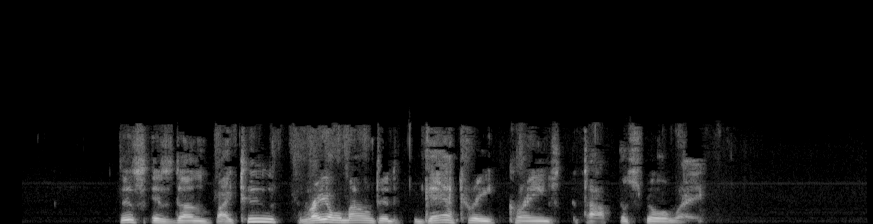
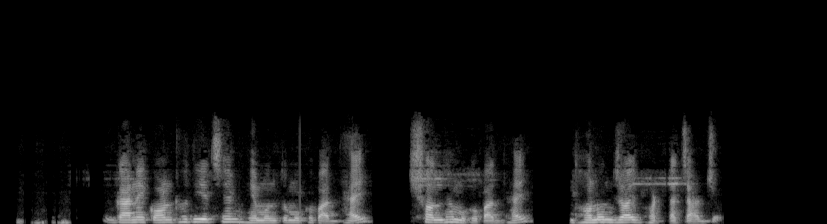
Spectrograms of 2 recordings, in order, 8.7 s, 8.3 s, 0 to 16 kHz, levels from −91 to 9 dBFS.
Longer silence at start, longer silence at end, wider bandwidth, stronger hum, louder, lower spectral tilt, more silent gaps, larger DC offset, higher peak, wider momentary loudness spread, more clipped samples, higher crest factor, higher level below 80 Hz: first, 1.2 s vs 0.2 s; first, 1.7 s vs 1.05 s; about the same, 7.4 kHz vs 7.6 kHz; neither; about the same, -22 LUFS vs -23 LUFS; about the same, -6.5 dB/octave vs -6 dB/octave; second, none vs 0.26-0.31 s, 0.95-1.02 s, 3.74-4.10 s, 5.35-5.70 s; neither; about the same, -2 dBFS vs -2 dBFS; second, 11 LU vs 17 LU; neither; about the same, 20 dB vs 22 dB; about the same, -66 dBFS vs -62 dBFS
